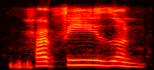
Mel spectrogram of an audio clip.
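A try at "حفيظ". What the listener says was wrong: حفیظ تھوڑا سا آپ کو اور موٹا کرنا ہے.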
